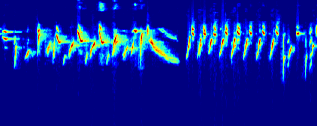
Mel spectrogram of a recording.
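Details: Wild-style European goldfinch song, chon khalawi: a fast, unbroken run of tinkling, slurred notes, then a rapid string of evenly spaced, clipped high notes.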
